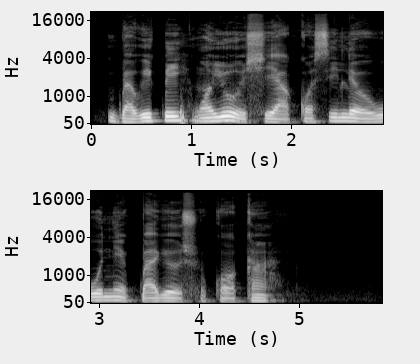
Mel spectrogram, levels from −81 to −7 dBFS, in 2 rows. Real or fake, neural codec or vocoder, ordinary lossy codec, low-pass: real; none; none; none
